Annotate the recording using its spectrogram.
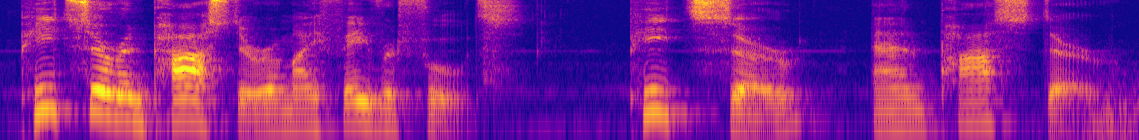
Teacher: if a word ends with a vowel and the following word begins with a vowel we add an extra R sound in between those two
